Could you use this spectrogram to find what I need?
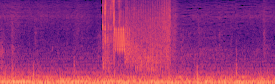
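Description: An object dissolves with a sudden crackling fizz.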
